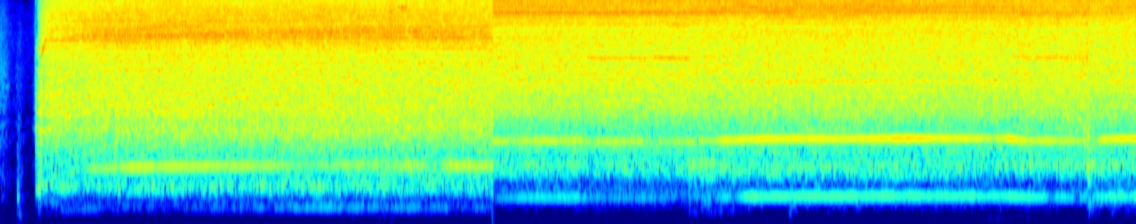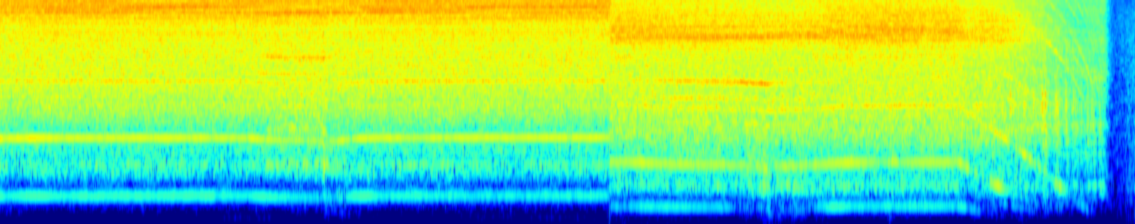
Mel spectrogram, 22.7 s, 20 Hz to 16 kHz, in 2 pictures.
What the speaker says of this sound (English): I drill the 4 holes for the screws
